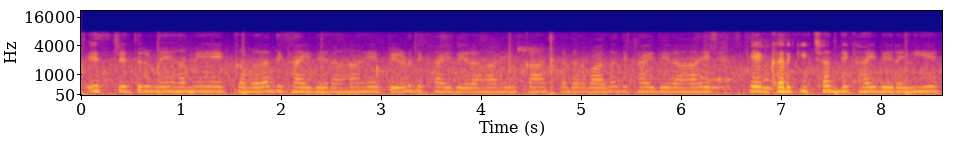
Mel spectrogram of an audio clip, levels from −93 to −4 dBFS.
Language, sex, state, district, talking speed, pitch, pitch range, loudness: Hindi, female, Maharashtra, Dhule, 210 wpm, 205 Hz, 195-215 Hz, -20 LUFS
